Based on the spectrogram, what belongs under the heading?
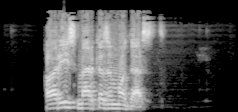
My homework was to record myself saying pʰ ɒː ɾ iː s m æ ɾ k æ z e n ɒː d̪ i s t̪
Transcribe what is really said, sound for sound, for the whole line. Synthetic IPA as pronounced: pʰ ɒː ɾ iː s m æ ɾ k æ z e m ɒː d̪ æ s t̪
